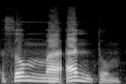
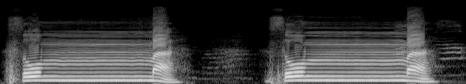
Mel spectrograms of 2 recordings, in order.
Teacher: ketika mim itu berharakat tasdid wajib ditahan suara gunahnya ya tidak boleh langsung tumma Antum tapi tahan dulu suara mimnya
